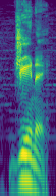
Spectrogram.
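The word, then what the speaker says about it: Gine: Dragon Ball - storyline ga they pronounced ga his name is Guinea in this movie when I've always pronounced it as GA so I'm gonna refer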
